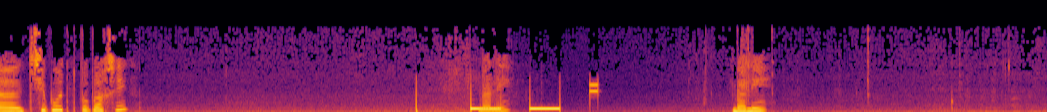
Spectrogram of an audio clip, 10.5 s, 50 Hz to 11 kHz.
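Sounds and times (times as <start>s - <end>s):
speech: 0.0s - 1.4s, 4.8s - 5.2s, 7.3s - 7.8s
telephone beeps after a call-in caller is disconnected: 4.7s - 6.0s.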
